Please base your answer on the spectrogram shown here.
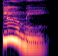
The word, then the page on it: gloomy: British English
